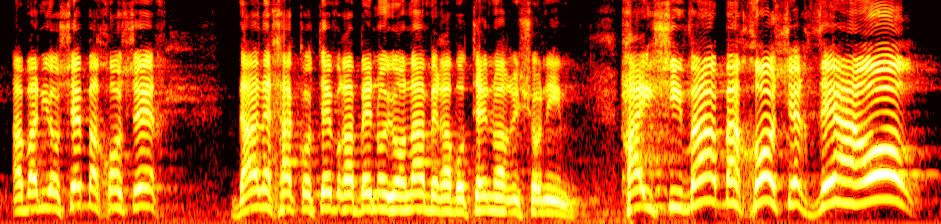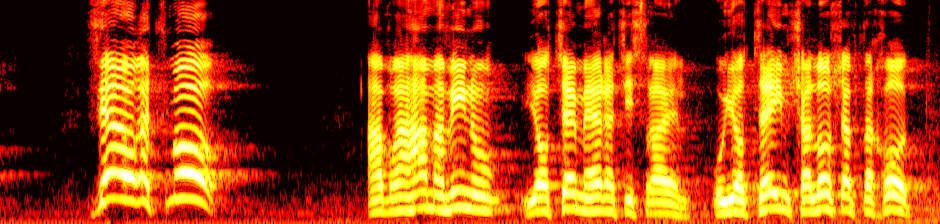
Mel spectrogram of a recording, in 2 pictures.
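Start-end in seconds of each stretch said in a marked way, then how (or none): 4.7-8.7 preaching climax. Real, not acted. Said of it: "preaching climax".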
